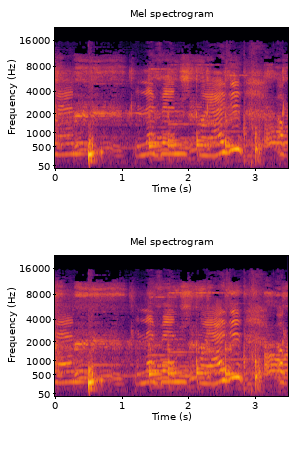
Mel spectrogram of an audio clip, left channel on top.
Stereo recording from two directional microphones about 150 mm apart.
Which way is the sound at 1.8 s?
20° right (ahead or behind).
